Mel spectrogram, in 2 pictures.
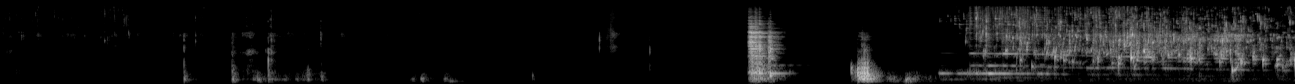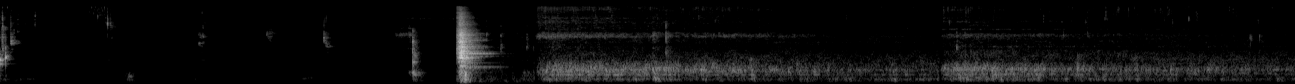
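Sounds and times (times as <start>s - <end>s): water boiling: 9.4s - 13.3s, 18.3s - 25.9s
water pouring into pot: 9.4s - 13.3s, 18.3s - 25.9s.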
